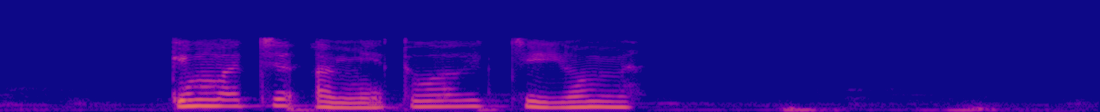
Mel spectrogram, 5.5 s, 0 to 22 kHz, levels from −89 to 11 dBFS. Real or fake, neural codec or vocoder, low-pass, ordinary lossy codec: fake; codec, 44.1 kHz, 2.6 kbps, SNAC; 5.4 kHz; none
